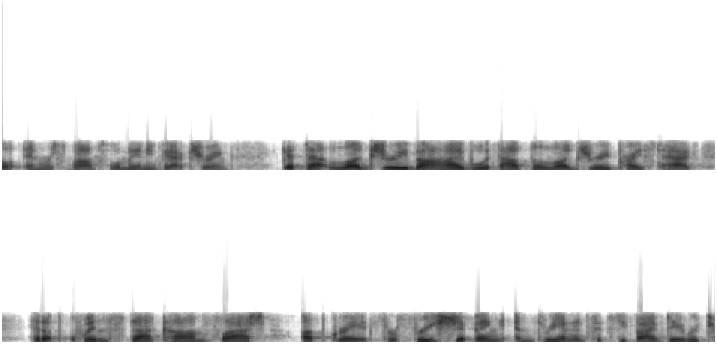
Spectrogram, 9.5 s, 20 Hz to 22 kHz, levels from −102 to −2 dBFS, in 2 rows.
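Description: Throughout, the speech sounds thin and boxed-in, with a rough, slightly synthetic edge to every syllable. The top and bottom of the spectrum are missing, leaving roughly a 300 Hz to 3.5 kHz band. This is the iLBC codec, a narrowband VoIP coder that rebuilds each frame's excitation independently. The 20 ms framing fits its 15.2 kbps mode, and the coding damage is plainly audible.

From 6.12 to 6.19 s, just before "upgrade for free shipping", the speech briefly freezes into a held, faintly buzzy, breathy vowel lasting about 40 ms, then snaps cleanly back. These are lost iLBC frames, a gap that fits two dropped 20 ms packets. The decoder filled the gap by repeating the last pitch cycle blended with noise. Because each iLBC frame decodes on its own, the speech recovers at the next received frame.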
